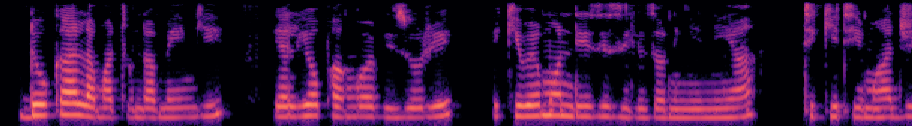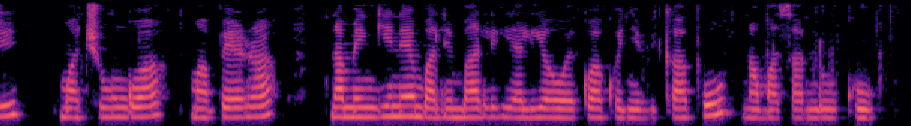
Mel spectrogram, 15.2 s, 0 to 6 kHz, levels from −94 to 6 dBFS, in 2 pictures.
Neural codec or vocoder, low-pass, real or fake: none; 5.4 kHz; real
